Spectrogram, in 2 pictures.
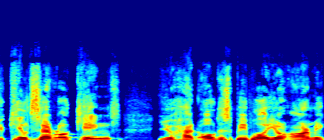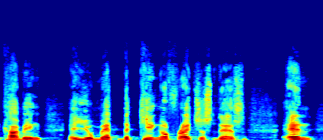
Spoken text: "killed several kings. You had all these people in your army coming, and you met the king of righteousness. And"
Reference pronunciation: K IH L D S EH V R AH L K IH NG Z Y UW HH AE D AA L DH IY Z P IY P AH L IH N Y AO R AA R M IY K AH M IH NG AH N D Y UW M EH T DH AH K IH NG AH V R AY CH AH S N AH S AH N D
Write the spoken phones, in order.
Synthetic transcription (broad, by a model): K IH L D S EH V R AH L K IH NG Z Y UW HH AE D AA L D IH S P IY P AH L IH N Y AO R AA R M IY K AH M IH NG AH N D Y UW M EH T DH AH K IH NG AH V R AY CH AH S N AH S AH N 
